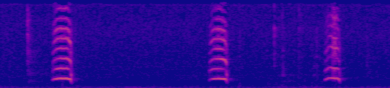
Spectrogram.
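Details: Pet red-crowned parakeet making plaintive squeaking calls likened to a small kitten's mewing: three short, sharp squeaks with a downward slur, about a second apart, over a steady low hum.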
